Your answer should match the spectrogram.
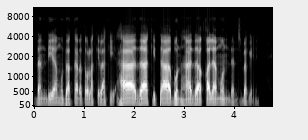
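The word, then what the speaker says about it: هذا: Hadza artinya ini. Ini haknya tidak panjang, tapi bacanya panjang, tulisannya tidak panjang.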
